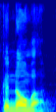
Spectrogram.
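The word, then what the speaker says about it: skenoma (σκήνωμα): This term in the Greek is pronounced skenoma, which is used here in verses 13 and verse 14.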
